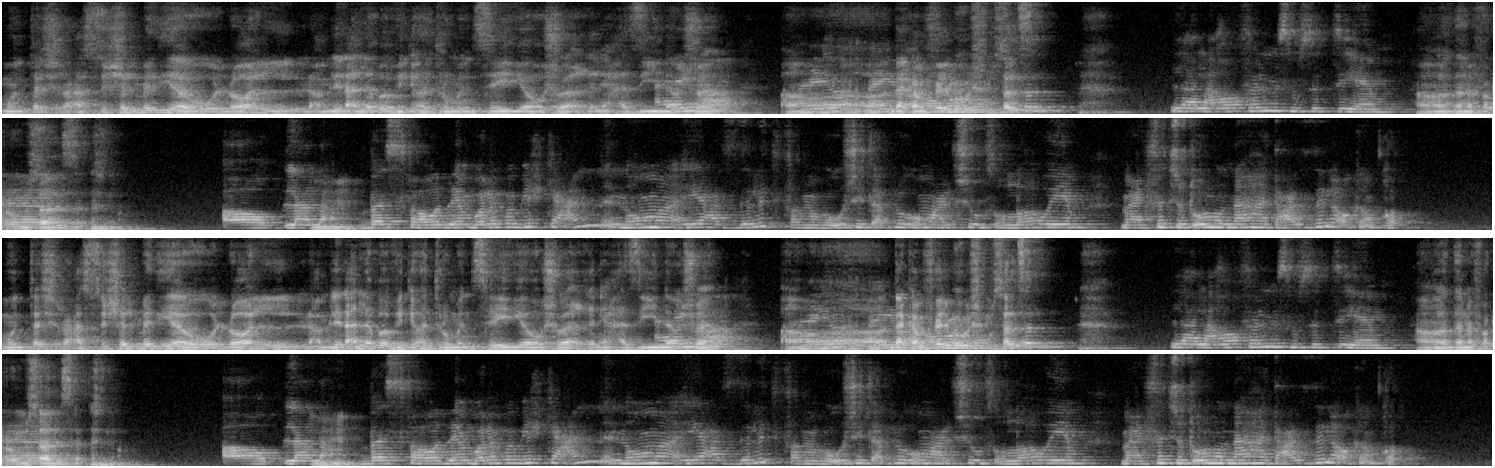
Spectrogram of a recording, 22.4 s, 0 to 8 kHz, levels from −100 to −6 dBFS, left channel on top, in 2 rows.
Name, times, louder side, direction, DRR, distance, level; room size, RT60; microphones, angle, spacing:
voice 1, 0.0-5.4 5.9-7.8 8.1-8.3 10.6-12.1 13.5-13.8, right 1 dB, 65° right, 5 dB, 2.0 m, -29 dB
voice 2, 4.9-5.5 6.0-7.4 8.8-10.5 11.2-11.7 12.8-19.3 19.6-21.6, equal, 5° right, 2 dB, 0.8 m, -35 dB
27.0 x 9.7 x 2.3 m, 0.67 s
head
